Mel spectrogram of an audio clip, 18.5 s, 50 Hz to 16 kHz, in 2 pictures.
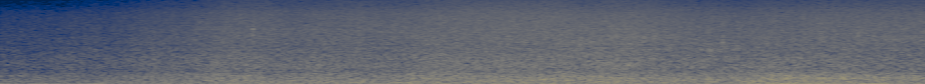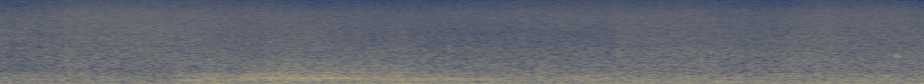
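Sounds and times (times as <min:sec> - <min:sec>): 
wind: 0:00.0 - 0:18.4
trees rustling: 0:04.0 - 0:18.4.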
